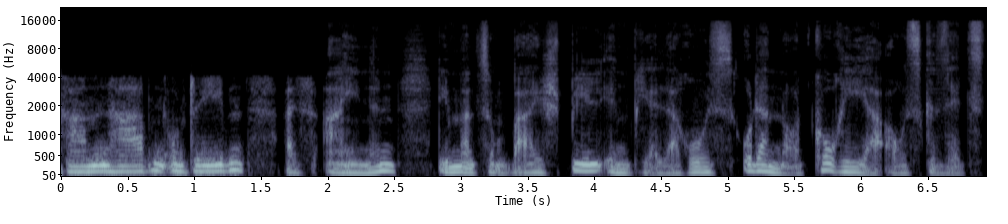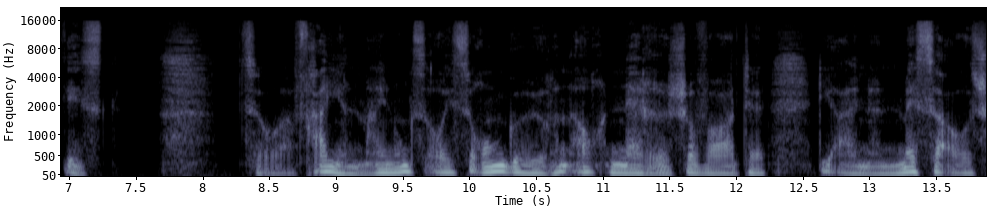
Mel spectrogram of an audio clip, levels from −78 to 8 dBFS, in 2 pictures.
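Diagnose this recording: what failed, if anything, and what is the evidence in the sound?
For the first 2.0 s the speech sounds dull and muffled, with no content above about 4.2 kHz and heavier codec smearing, then at 2.0 s it abruptly turns full and clear without any gap. This is an adaptive stream starting at a low bitrate, a codec and network-stage effect: the player began on a cheap rendition, consistent with Opus near 12 kbit/s, until it had measured the connection, then switched to a richer one fitting roughly 64 kbit/s.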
